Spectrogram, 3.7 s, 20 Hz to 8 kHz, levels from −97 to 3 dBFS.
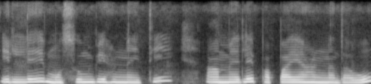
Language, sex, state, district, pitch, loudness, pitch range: Kannada, female, Karnataka, Belgaum, 240 Hz, -13 LUFS, 230-255 Hz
